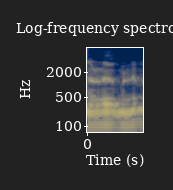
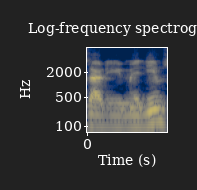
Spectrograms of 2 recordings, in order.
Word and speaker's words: aluminium: American listeners cuz I'm going to insist on mispronouncing aluminum as aluminium, so please forgive me for that, all right?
